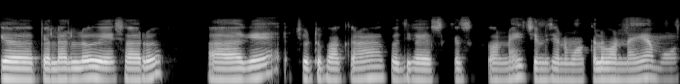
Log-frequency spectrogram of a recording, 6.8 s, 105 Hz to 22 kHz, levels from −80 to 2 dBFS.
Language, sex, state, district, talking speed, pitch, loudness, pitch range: Telugu, male, Andhra Pradesh, Srikakulam, 90 wpm, 140 Hz, -16 LUFS, 140-150 Hz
